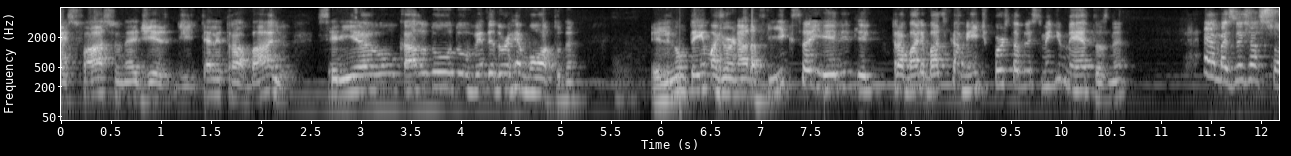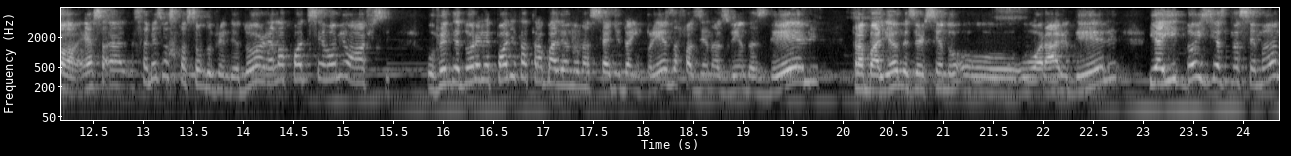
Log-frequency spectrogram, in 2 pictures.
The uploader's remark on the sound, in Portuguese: PodCast gravado via videoconferência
